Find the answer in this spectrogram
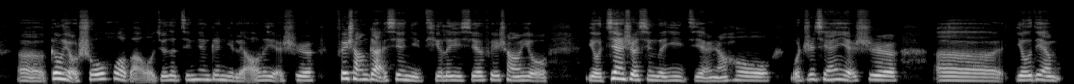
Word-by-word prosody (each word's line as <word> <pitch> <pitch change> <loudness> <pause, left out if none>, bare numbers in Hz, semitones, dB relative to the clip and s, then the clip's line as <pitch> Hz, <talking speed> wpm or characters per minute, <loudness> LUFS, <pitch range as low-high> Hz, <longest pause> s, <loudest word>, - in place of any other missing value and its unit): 呃， 155 -3 -3
更 270 -1 +7
有 280 - +2
收 235 +1 +3
获 255 -3 +1
吧。 - - -5
我 - - -4
觉 190 - -2
得 200 -1 -1
今 215 +2 -3
天 220 -1 -2
跟 215 -2 -1
你 185 - -3
聊 - - -4
了 195 - -2
也 185 - -2
是 190 -2 -1 0.2
非 270 - +5
常 240 -4 +2
感 225 -6 +3
谢 225 +4 0
你 190 -4 0
提 190 +3 -5
了 195 0 0
一 195 -1 0
些 195 +1 -1
非 200 +1 -2
常 190 -2 -1
有 185 -3 -2 0.4
有 180 -2 +1
建 270 +6 +6
设 235 -3 +4
性 210 -2 -3
的 185 - 0
意 185 +1 -4
见， 170 -2 -4
然 165 +2 -1
后 185 -3 0 0.2
我 - - -4
之 235 - -3
前 225 0 0
也 205 - +1
是， 195 -1 +2 0.3
呃， 180 -3 -1
有 200 0 +2
点 200 -4 0
195 Hz, 255 characters per minute, -22 LUFS, 185-220 Hz, 0.4 s, 更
